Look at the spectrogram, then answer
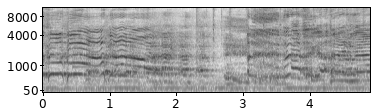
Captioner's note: Ben laughing; Mia crying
